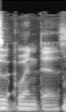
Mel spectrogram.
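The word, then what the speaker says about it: Luguentz: But, like, Dort from ASU – I'll mispronounce his first name. – It's Luguendez.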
